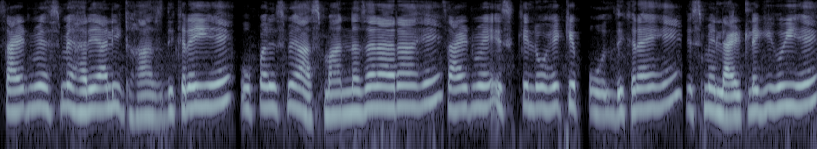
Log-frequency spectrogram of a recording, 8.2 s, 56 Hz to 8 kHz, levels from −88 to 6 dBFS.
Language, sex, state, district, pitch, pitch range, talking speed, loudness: Hindi, female, Chhattisgarh, Raigarh, 220 Hz, 195-230 Hz, 215 wpm, -28 LUFS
